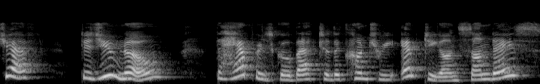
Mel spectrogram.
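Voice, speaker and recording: Putting on a character voice, a woman speaks at a fairly slow pace in a warm tone with a high pitch. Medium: read story. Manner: warm, motherly.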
